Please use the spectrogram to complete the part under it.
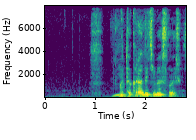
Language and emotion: Russian, neutral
